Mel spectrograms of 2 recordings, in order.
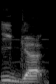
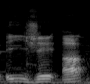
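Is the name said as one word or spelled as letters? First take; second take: one word; letters. First: The name is said as a single word. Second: The name is spelled out letter by letter. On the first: The speaker calls it wrong. "comme si c'était un mot" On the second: The speaker calls it right. "comme un sigle E I G A en lettres séparées"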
